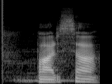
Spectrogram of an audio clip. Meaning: 1. Persia 2. Persis
- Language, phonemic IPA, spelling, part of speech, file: Pashto, /pɑr.sa/, پارسه, proper noun, Parsa-Pashto.ogg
